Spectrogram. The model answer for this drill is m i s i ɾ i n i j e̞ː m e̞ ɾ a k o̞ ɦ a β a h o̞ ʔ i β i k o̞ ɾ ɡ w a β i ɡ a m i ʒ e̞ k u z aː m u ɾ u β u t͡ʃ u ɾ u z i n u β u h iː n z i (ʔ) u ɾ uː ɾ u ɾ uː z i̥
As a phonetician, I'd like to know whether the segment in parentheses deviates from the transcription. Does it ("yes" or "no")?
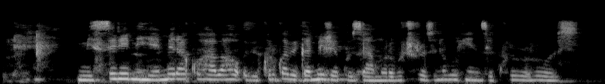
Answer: yes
